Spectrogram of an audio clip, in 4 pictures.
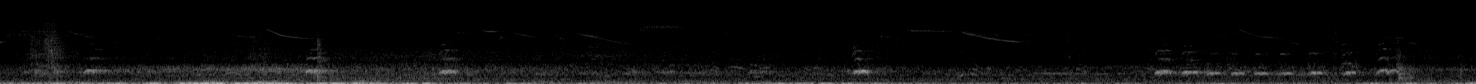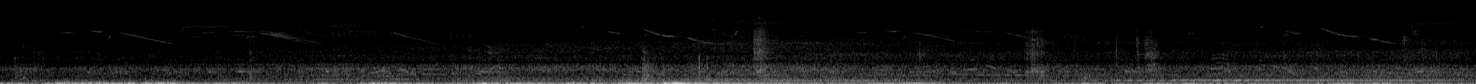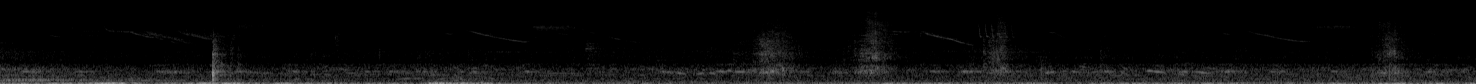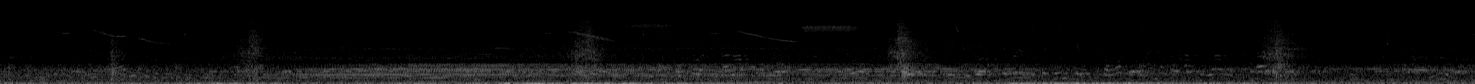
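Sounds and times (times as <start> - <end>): birds chirping: 11.8 - 36.8, 37.5 - 59.0
low traffic rumble: 14.0 - 59.0.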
